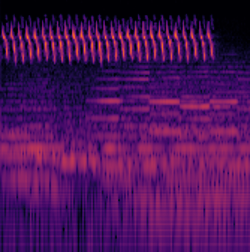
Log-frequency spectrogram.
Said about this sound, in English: Lovely, isn't it? That's a chipping sparrow, a songbird found almost everywhere across the states. The clip you heard isn't actually a courtship song, as you might have guessed from the name of the podcast.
